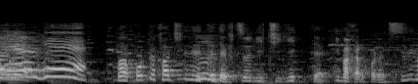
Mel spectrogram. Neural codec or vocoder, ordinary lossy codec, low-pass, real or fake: none; none; 7.2 kHz; real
